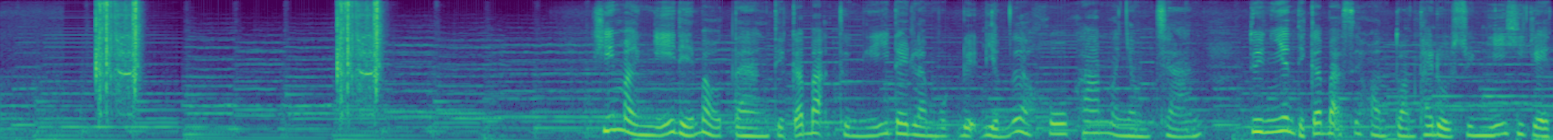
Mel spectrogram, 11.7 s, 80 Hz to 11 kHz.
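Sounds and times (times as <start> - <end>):
single-lens reflex camera shutter bursts taking photos at a museum and library in Ha Long: 0.7 - 1.1, 2.5 - 2.9
speech: 4.5 - 11.6.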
